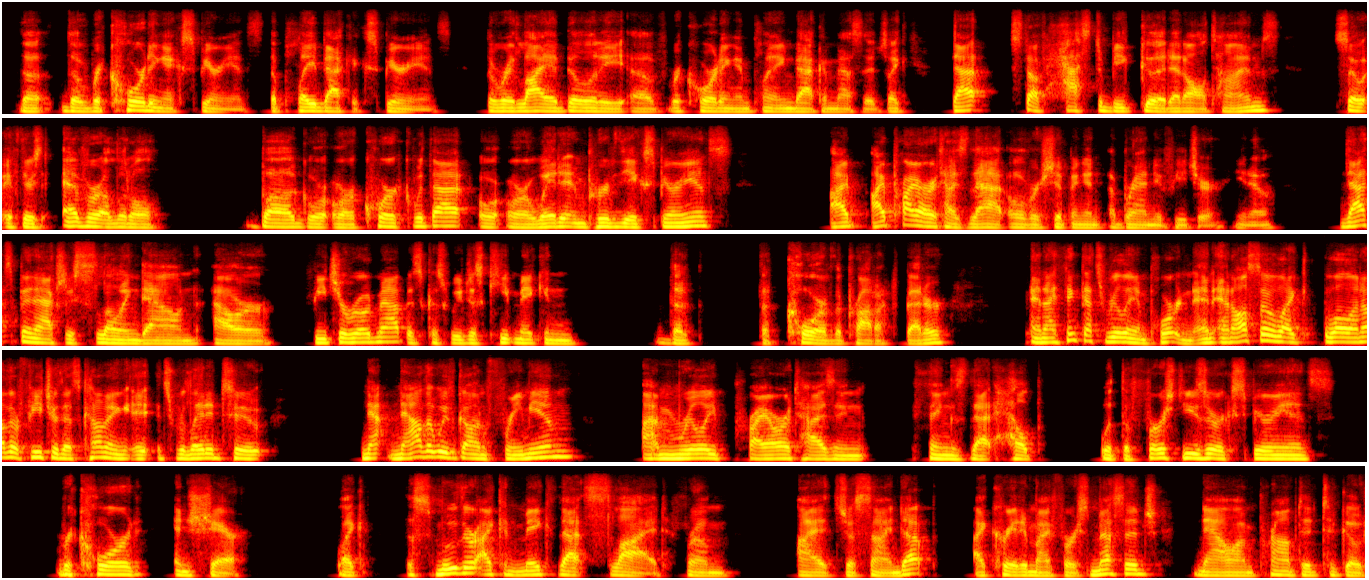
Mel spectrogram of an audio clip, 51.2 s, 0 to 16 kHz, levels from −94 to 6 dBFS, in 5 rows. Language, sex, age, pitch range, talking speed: English, male, 30-49, 100-135 Hz, 170 wpm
